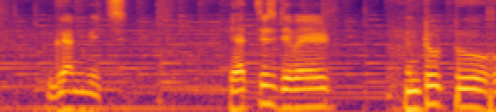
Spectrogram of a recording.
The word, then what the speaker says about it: Greenwich: Spelling is green, but you must spell or pronounce Greenwich.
